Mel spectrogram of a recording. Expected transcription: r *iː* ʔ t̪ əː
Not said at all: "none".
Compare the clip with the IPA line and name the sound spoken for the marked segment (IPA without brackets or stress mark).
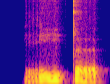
iː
